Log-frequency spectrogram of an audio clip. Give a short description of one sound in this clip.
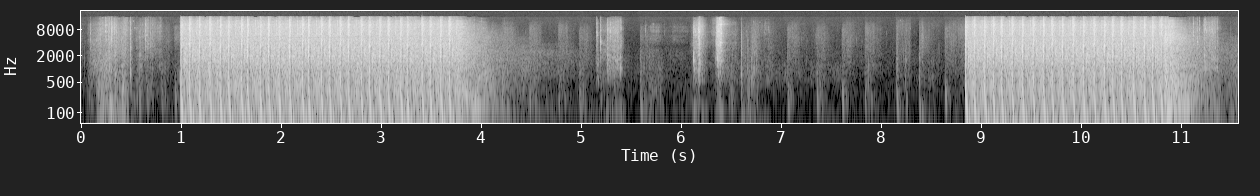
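An automatic rifle fires in long rapid bursts, close by.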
